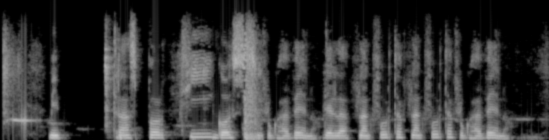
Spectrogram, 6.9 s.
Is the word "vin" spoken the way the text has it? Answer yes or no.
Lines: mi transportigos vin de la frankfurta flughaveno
no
